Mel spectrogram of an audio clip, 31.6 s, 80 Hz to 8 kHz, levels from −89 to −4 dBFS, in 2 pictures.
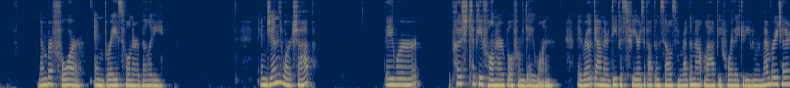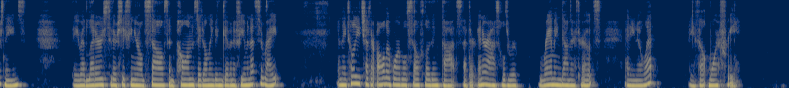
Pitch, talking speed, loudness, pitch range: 185 Hz, 160 wpm, -31 LUFS, 180-195 Hz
